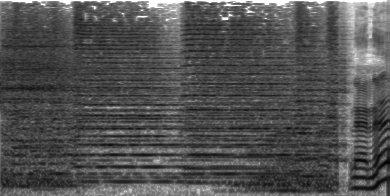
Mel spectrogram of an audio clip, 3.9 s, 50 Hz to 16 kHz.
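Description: Lush orchestral film music from the score of the 1942 film Abismo de Pasión plays loudly and steadily, with sustained, swelling strings and brass chords that shift midway and end in a brief rising flourish.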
